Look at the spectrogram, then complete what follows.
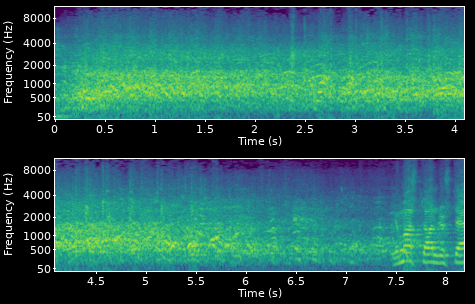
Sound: laughter

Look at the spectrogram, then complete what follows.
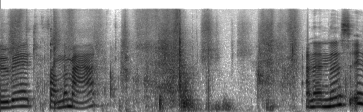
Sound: paper rasping

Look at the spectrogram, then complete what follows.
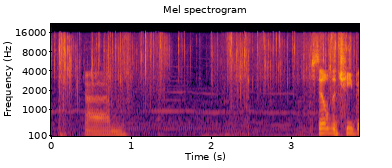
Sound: discs clacking

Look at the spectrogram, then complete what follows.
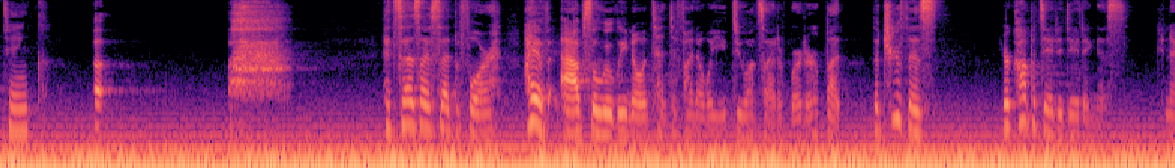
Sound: sigh

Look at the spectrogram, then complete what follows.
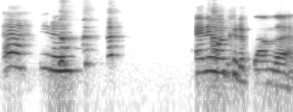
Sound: laughs

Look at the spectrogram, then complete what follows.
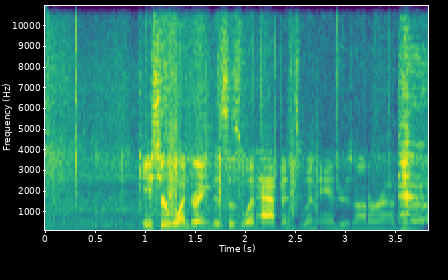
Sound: laughs

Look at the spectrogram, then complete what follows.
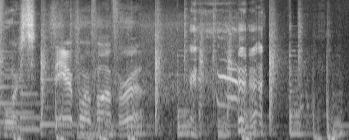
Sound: laughs

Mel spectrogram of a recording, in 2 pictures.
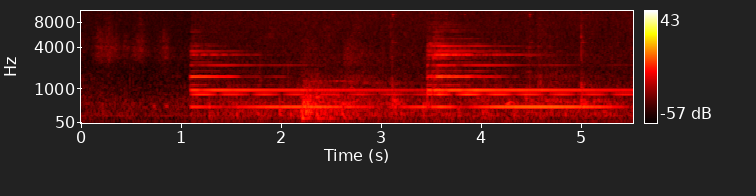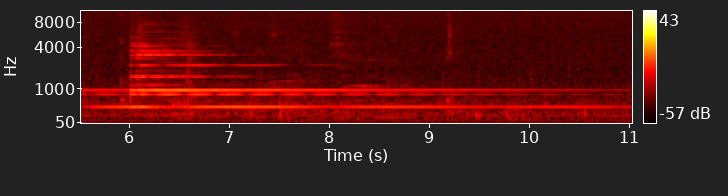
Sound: bells rings 3x

